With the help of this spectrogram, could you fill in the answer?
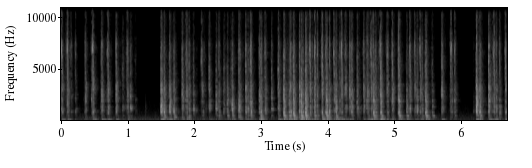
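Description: Both hands type fast with their fingertips on a backlit plastic Razer BlackWidow mechanical keyboard, pressing the keycaps down onto its clicky green switches. A rapid stream of sharp, bright clicks and clacks is heard, briefly pausing twice before the typing resumes.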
